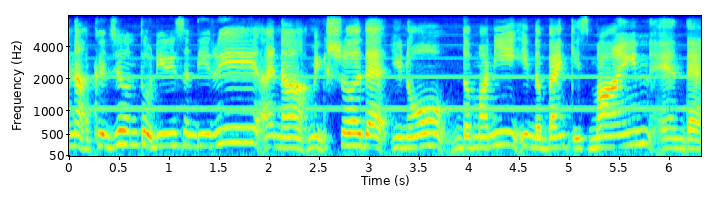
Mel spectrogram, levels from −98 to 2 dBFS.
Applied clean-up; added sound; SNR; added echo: none; Drill; 18 dB; none.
